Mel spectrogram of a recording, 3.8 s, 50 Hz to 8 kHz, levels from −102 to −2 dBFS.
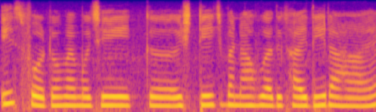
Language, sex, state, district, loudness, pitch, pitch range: Hindi, female, Uttar Pradesh, Budaun, -15 LUFS, 230 Hz, 225-240 Hz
